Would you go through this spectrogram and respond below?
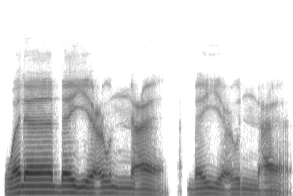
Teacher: Nah, tapi kalau kita lanjut wala bai'un an dzikrillah. Di sini tanwin bertemu dengan ain izhar. Ya, jelas tanwinnya, jelas suara nunnya.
